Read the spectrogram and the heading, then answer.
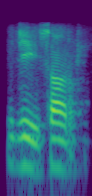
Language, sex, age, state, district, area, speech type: Hindi, male, 45-60, Madhya Pradesh, Gwalior, rural, conversation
